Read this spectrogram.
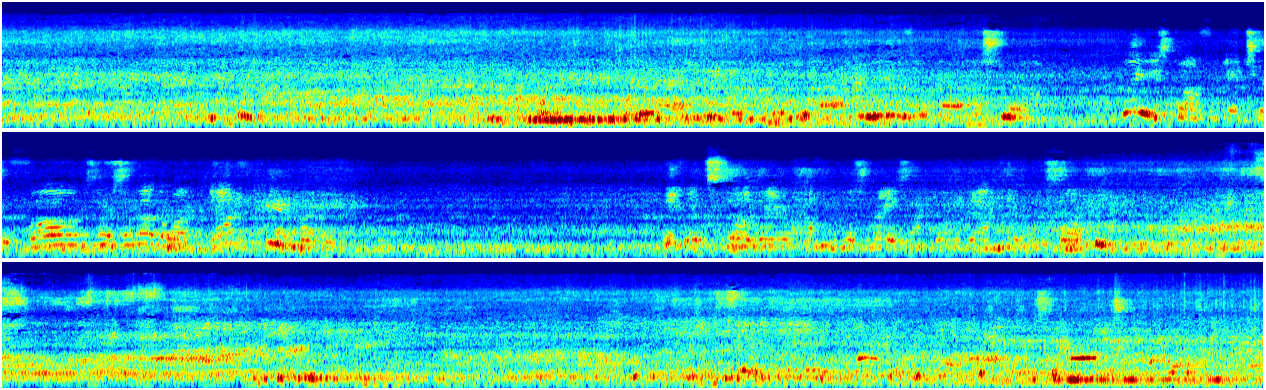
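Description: Race car engines roar around a dirt track outdoors.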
